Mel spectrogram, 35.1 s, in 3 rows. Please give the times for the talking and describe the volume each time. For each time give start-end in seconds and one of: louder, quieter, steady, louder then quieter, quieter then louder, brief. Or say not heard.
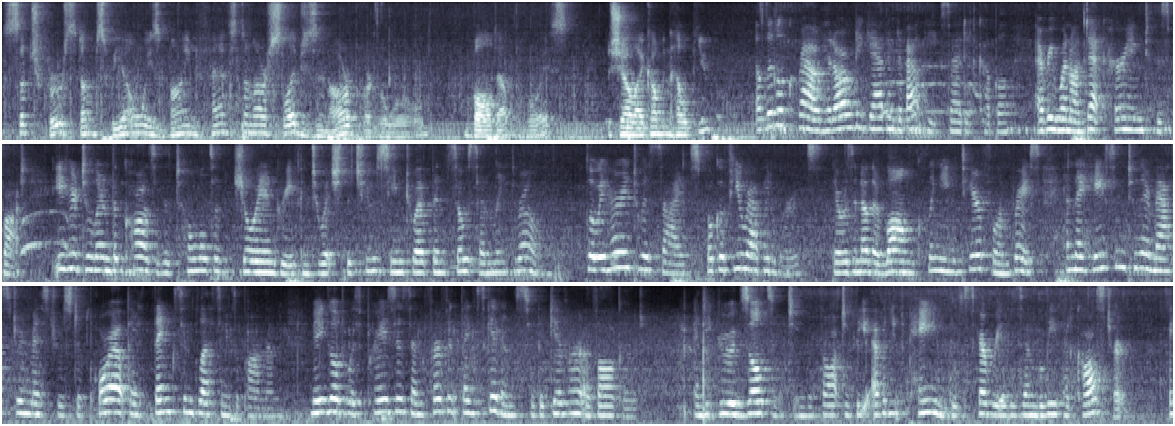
0.0-35.0 steady.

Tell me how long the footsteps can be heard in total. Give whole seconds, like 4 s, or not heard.
not heard.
